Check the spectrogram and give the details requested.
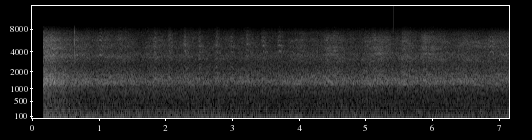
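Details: Crows at twilight on 1/6/12 at Polish Hill: a dense, unbroken din of many overlapping caws that starts abruptly and holds steady to the end.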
